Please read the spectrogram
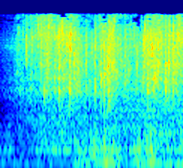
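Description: Water runs steadily from a sink tap while dishes are washed, a continuous bright splashing hiss that starts softly and stays fairly even throughout, with no voices.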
